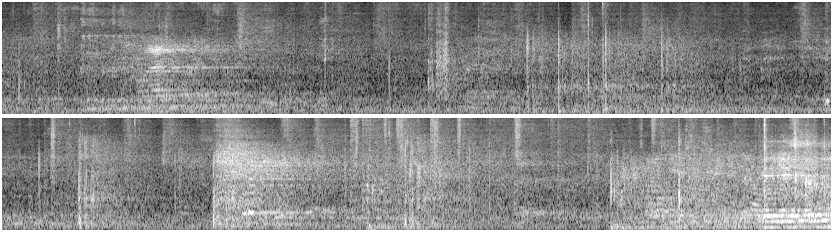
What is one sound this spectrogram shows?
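A ball is struck sharply by rackets and bounces off walls in a large echoing hall.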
